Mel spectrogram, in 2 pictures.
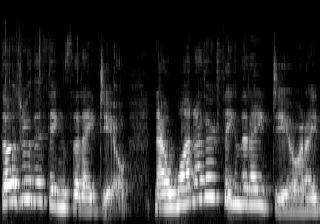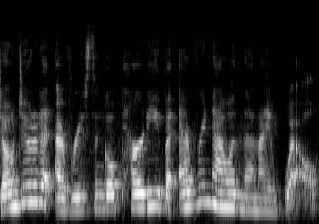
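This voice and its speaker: A woman's animated, very fast delivery, fairly high in pitch, with very wide pitch swings. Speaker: face painter. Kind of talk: tutorial.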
